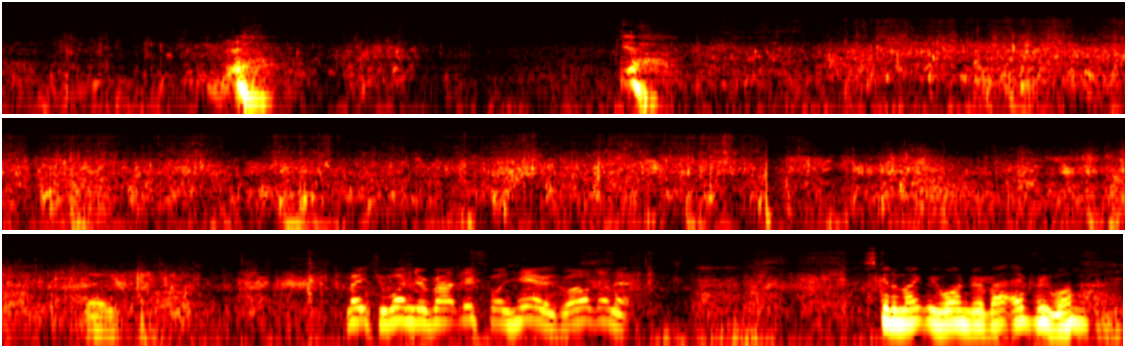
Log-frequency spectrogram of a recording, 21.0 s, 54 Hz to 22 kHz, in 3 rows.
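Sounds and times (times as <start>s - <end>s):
water sloshing and splashing: 0.0s - 21.0s.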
